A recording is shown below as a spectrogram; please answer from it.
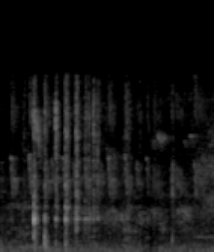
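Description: A quick run of light clicks and taps about half a second in, from hand work with bricks and small tools on a concrete floor.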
